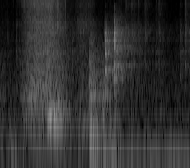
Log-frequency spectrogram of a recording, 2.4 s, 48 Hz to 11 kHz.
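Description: A long cast-iron No. 7 hand plane slid across a wooden bench top, then knocking a few times as it is set down beside another plane.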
